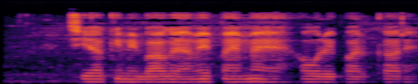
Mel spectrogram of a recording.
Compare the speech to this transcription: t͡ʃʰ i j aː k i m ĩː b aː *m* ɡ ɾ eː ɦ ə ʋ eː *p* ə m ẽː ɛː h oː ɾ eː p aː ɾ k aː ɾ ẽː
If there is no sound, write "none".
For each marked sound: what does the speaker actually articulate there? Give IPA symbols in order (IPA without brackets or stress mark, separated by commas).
none, p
